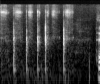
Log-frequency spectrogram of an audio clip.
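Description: Chalk writing on a blackboard: a run of short taps and scratches, about four a second, as symbols are written.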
